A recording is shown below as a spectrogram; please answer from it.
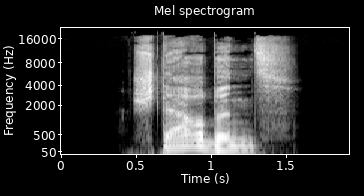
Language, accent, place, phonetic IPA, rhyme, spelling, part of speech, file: German, Germany, Berlin, [ˈʃtɛʁbn̩s], -ɛʁbn̩s, Sterbens, noun, De-Sterbens.ogg
- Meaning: genitive singular of Sterben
